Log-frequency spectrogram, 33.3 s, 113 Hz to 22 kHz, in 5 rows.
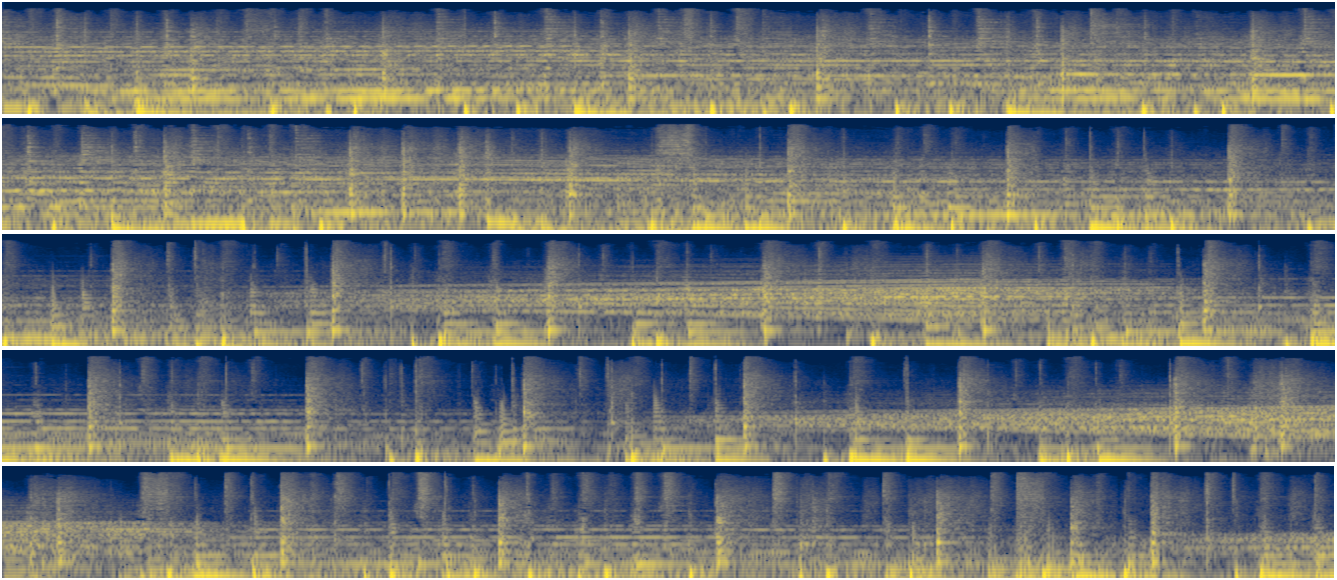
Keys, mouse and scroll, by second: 1.2 g, 3.0 scroll down 7, 3.8-4.3 shift+middle drag, 4.3 shift+z, 4.5 scroll down 2, 4.6-5.5 middle drag, 5.5 g, 7.0-7.9 scroll up 5, 7.3 shift+middle drag, 7.9-8.9 middle drag, 8.9-9.2 scroll down 10, 9.2 middle click, 10.0-13.0 drag, 14.9-15.2 scroll down 2, 15.2-16.0 middle drag, 16.0-16.6 scroll up 7, 17.1-18.0 middle drag, 18.0-18.5 scroll up 6, 20.1 g, 22.9-23.4 scroll down 10, 23.6-24.4 middle drag, 24.4 KP_1, 25.6-26.3 shift+middle drag, 26.3-27.2 scroll up 2, 27.2 scroll up 1, 27.4-30.1 shift+middle drag, 30.1-33.2 drag.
